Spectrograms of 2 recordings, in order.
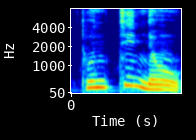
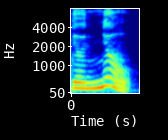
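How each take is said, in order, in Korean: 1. 두 단어를 따로, 또렷하게 발음해요. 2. 두 단어가 붙어서 한 덩어리로 발음돼요. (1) "발음을 don't know 이렇게 하는 거는 그 뭐지? 너무 없어 보이지 않아요?" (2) "얘가 둘이 소리가 이렇게 합쳐진단 말이야"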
